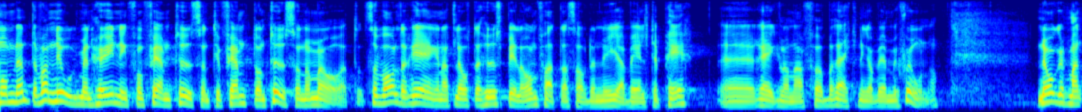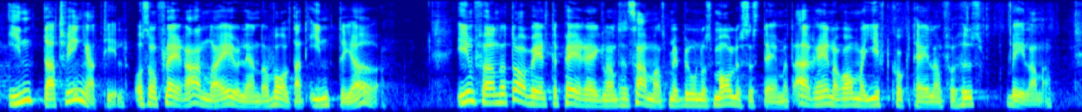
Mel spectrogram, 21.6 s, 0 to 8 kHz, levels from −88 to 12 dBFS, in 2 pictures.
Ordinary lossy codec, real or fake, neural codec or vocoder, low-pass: none; real; none; none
